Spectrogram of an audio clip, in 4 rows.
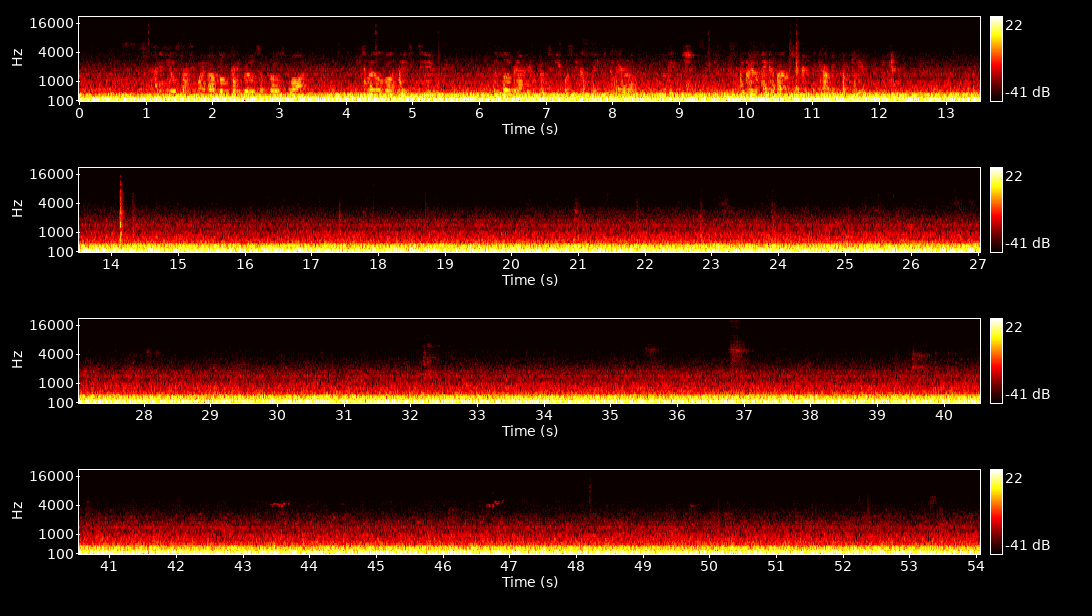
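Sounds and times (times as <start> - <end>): airplane cabin rumble: 0.0 - 54.0
jet engines running: 0.0 - 54.0.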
